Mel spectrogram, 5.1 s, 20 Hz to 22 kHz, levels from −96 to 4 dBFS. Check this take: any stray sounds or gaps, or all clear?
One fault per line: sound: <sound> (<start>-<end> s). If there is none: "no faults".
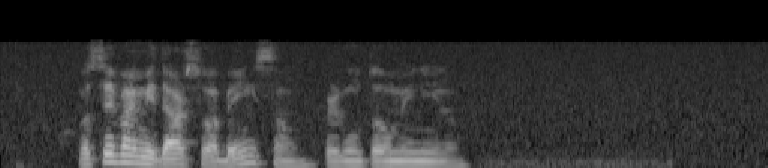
no faults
